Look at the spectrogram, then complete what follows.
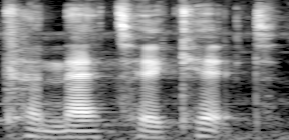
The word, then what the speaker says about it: Connecticut: And Connecticut, where's the C? Connecticut. That's how you spell it, but it's pronounced Connecticut. Okay, now here's the one that's gonna get my friends mad.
